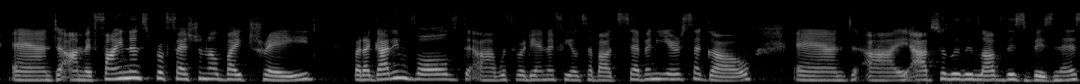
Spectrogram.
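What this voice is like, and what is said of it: Greek accent. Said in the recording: “I'm originally from Athens, Greece. That's the accent you hear.”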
